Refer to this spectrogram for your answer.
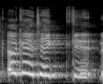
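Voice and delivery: put-on a scared teen caving fast; nervous high yelp. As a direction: blurt it out to get her gone. Scared barista hands back money.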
